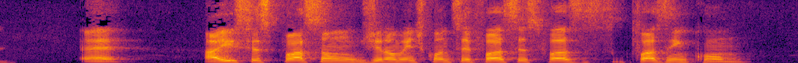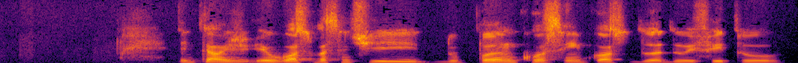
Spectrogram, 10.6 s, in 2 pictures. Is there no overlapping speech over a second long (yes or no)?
yes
